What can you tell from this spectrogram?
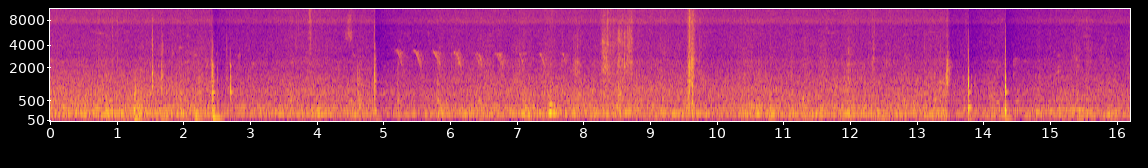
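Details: A cloud of angry native honey bees buzzing as honey is taken from their comb under a tree: a constant droning hum, with a quick series of high chirps from a bird and scattered clicks and knocks.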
